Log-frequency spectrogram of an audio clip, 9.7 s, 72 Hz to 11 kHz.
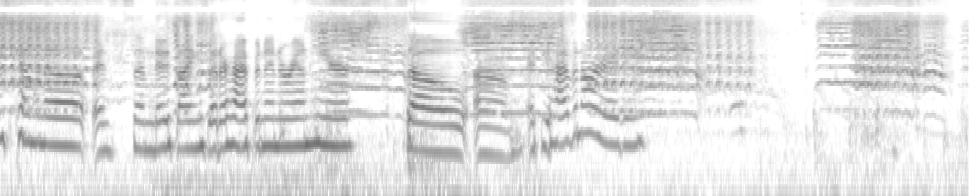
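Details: Kidding season 2022, many young goats bleating together in long, shaky, nasal calls that overlap heavily, then a brief lull before more high bleats resume.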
